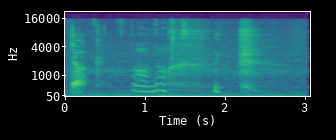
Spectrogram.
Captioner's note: laughs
